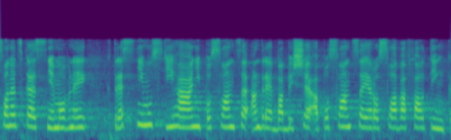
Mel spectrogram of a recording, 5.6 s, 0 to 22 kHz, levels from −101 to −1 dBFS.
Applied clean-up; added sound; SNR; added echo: none; none; none; none.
